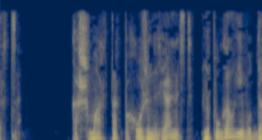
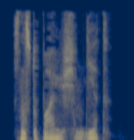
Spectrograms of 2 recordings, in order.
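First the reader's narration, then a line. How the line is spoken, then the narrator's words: Quiet. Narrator (Russian): тихо сказал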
